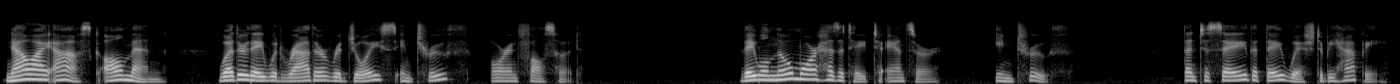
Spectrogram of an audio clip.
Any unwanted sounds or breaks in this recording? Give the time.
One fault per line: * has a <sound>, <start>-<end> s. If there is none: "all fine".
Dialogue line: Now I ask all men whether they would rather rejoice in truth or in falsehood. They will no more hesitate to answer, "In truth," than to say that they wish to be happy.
all fine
